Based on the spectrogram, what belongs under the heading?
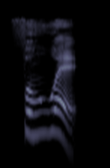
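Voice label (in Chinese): "风味", Mandarin Chinese; HSK6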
